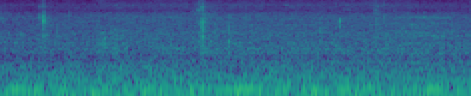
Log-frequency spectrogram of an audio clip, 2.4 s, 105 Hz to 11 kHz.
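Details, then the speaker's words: 1996 Kirby G4 vacuum cleaner in neutral after new front and rear motor bearings were fitted; low, even motor hum with the earlier snoring and clacking gone; normal quiet running. "yep totally utterly quiet no matter what I do no more snoring or clacking or whatever you want to call it that's fantastic"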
